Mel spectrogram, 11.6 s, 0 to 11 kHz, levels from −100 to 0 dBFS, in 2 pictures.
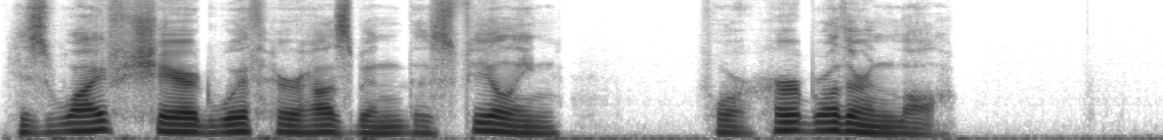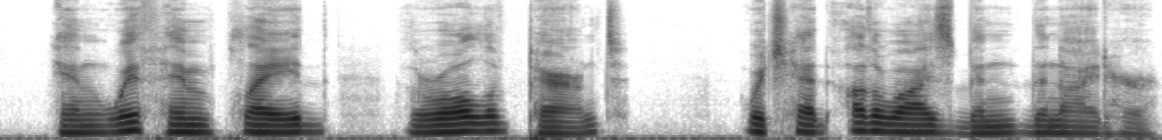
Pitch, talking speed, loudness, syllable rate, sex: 120 Hz, 140 wpm, -17 LUFS, 4.2 syllables/s, male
